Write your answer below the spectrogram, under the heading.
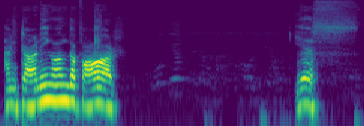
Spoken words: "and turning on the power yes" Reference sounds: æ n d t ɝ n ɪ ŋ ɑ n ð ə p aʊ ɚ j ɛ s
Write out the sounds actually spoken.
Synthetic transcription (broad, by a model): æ n d t ɝ n ɪ ŋ ɑ n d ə f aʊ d j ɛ s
